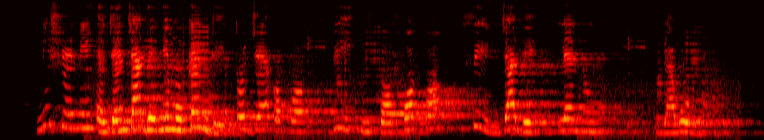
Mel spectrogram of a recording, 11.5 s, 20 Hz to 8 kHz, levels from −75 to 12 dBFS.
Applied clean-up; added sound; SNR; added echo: neural separator model SepFormer DNS4.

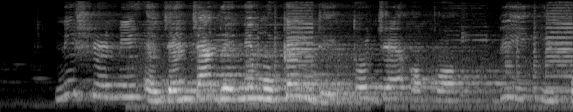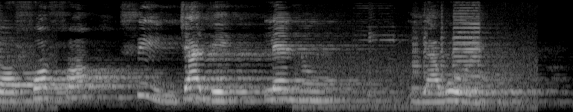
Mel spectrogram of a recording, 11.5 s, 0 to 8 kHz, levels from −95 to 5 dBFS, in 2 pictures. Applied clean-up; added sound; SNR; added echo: none; Motor vehicle (road); 16 dB; reverberation time 1.6 s.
